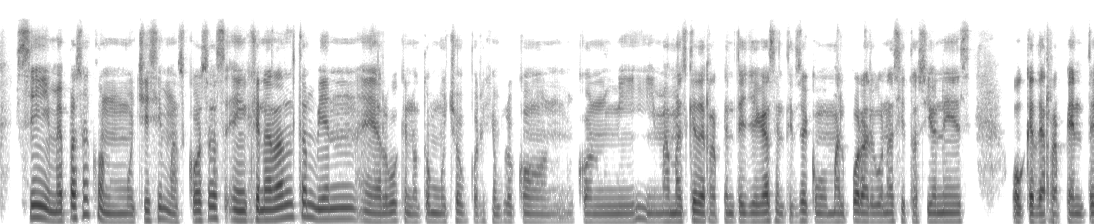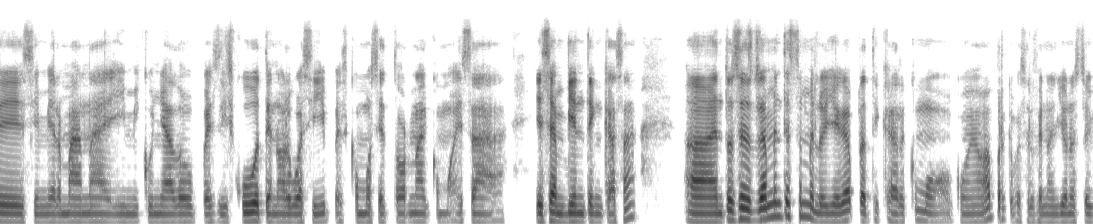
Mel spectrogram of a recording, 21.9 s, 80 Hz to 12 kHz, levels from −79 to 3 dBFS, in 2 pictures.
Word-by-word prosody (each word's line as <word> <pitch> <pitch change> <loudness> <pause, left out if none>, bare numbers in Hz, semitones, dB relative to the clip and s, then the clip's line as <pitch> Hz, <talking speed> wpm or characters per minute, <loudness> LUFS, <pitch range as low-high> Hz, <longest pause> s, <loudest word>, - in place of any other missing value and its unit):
Sí, 180 -5 +3
me 135 0 +3
pasa 225 +6 +1
con 120 -1 -2
muchísimas 135 +1 -3
cosas. 170 +5 0
En 140 -2 +1
general 160 +5 +3
también, 160 -4 -1
eh, 130 -3 0
algo 120 +2 -2
que - - -9
noto 115 +1 -7
mucho, 125 +1 -6
por 120 +1 -11
ejemplo, 120 0 -10
con 120 0 -9
con 120 -1 -7
mi 120 +2 -7
mamá 125 0 -2
es - - -8
que 140 - +1
de 125 - +4
repente 125 0 -4
llega 125 +1 +2
a - - +5
sentirse 130 +1 -4
como 120 -1 -6
mal 120 0 -4
por 135 -2 +2
algunas 125 0 -2
situaciones, 125 +1 -3 0.4
o - - +1
que 125 - +5
de 115 0 +3
repente, 120 0 +2
si 115 - -6
mi 115 0 -3
hermana 120 0 -1
y 115 0 -5
mi 115 0 -8
cuñado, 120 0 -1
pues, 115 +1 -1
discuten 125 +1 +2
o - - -2
algo 120 0 +2
así, 120 +1 -3
pues, - - -10
como 120 -1 -4
se - - -3
torna 120 -1 -3
como - - -9
esa - - -4 0.3
ese 125 +2 +5
ambiente 120 0 +6
en 120 -1 -3
casa. - - -2 0.4
Ah, 120 -1 +7
entonces 145 +3 +5
realmente 195 +6 +6
esto 205 +1 -3
me 170 -4 +1
lo 120 - +1
llega 120 +3 +4
a - - +3
platicar, 120 0 -2
como 125 -4 -7
con 120 - -9
mi 120 - -6
mamá 120 +8 -1
porque - - -5
pues, - - -11
al 115 - -10
final 115 0 -5
yo 120 0 -2
no - - -2
estoy 115 -1 -6
120 Hz, 210 wpm, -24 LUFS, 120-135 Hz, 0.4 s, Ah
